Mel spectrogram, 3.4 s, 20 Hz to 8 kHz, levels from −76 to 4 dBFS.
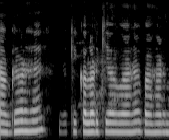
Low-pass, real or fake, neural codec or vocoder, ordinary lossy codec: none; real; none; none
